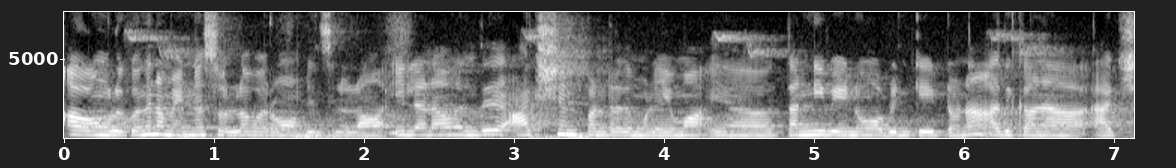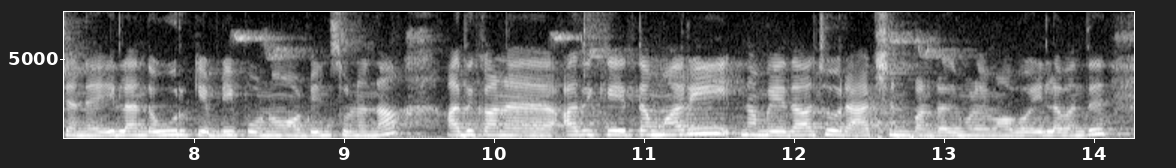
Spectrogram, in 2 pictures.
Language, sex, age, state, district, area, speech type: Tamil, female, 18-30, Tamil Nadu, Tiruvannamalai, urban, spontaneous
